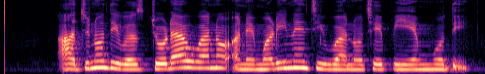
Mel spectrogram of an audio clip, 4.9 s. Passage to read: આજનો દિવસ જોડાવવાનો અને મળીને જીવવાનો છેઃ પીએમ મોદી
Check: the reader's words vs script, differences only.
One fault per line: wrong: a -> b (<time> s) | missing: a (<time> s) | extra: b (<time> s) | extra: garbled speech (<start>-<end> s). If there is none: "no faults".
no faults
